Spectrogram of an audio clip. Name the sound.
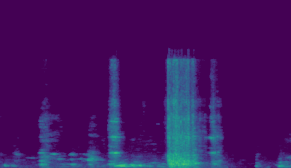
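Giribaz and coloured pigeons cooing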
